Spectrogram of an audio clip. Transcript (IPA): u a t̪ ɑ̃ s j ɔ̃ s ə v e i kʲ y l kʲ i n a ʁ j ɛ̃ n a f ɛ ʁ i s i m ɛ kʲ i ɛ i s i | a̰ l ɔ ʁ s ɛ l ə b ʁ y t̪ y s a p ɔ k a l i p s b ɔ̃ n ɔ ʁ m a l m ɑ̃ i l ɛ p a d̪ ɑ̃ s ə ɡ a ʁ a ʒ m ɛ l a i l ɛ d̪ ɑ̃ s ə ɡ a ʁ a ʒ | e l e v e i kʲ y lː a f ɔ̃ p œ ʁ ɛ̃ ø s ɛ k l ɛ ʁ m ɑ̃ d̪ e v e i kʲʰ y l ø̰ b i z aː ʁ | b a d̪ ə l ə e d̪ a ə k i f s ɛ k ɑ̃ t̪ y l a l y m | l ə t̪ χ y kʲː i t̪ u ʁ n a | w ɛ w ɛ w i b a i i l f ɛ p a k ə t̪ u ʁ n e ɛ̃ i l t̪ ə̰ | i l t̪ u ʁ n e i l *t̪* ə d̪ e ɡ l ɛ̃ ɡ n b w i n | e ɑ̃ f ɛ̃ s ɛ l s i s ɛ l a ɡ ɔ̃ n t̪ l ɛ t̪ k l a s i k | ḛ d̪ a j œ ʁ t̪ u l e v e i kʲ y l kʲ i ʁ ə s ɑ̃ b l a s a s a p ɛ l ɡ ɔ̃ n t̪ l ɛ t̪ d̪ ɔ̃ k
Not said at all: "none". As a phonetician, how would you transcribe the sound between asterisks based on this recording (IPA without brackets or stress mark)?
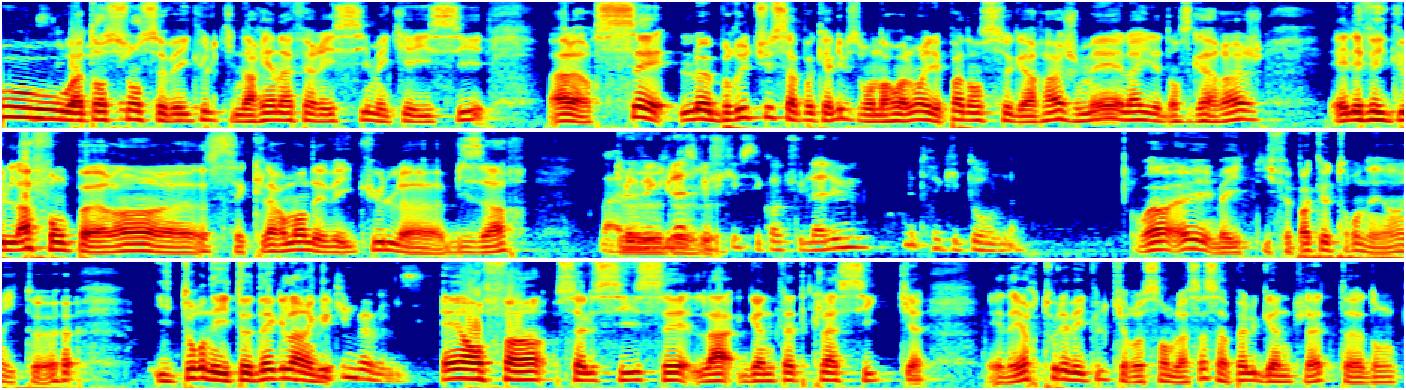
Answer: t̪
